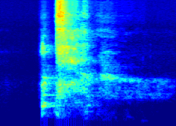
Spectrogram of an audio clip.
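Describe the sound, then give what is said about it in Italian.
A single loud sneeze from an allergy bursts out suddenly, a sharp inhaled catch followed by a forceful explosive release that trails off into a breathy fade. “Mi viene l'allergia a vedere.”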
